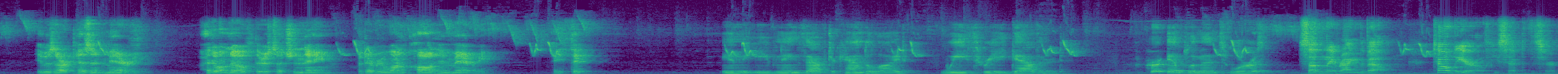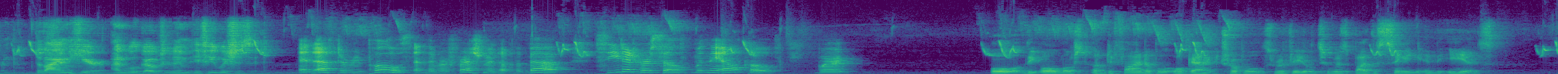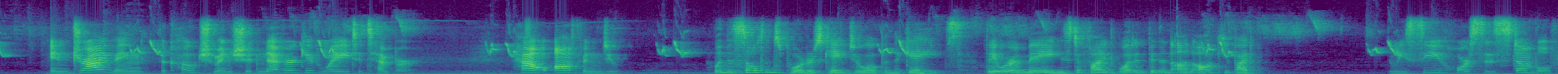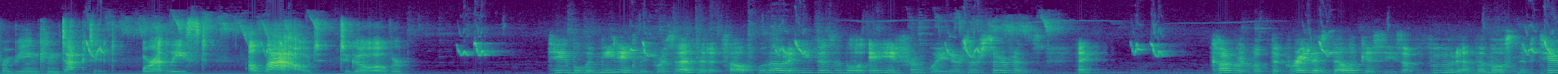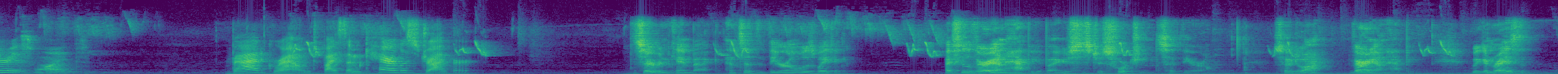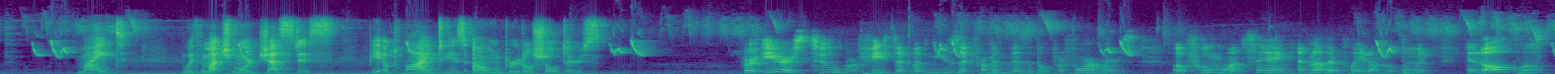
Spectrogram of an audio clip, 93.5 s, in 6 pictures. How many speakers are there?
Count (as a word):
seven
